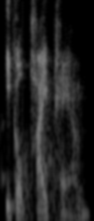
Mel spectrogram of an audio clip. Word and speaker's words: ecopipam: Doctor, you recently joined Peter Reese's on Some Stutter Talk to discuss ecopinment. I apologize for not pronouncing this right.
